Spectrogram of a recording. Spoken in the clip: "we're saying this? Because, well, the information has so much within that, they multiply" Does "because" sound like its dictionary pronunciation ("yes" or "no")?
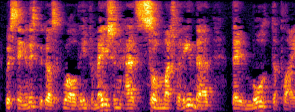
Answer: yes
